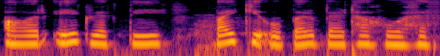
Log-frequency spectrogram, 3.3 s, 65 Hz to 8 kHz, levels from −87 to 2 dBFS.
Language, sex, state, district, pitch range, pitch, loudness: Hindi, female, Himachal Pradesh, Shimla, 180-195 Hz, 185 Hz, -22 LUFS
